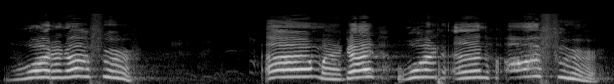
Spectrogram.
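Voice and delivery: loud, high, slow sarcastic outcry; stunned shout at a stingy offer; incredulous exclamation. Real, not acted. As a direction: throw it out in mock disbelief. Mocking wife's offer.

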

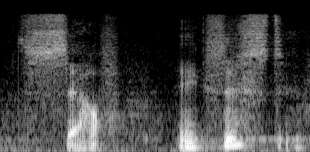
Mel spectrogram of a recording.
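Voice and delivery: very soft and slow; hushed. Acted. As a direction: breathe the word out slowly. Hushed awe.

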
